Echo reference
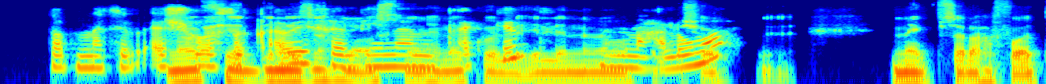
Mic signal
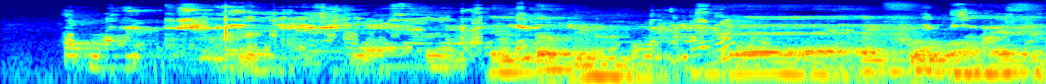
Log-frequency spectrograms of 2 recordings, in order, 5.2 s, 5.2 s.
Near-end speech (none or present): present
